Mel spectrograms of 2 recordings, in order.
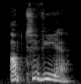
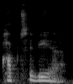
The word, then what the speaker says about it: Optavia: I have to apologize because I always say it wrong. Optavia. That's what it is. Optavia.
